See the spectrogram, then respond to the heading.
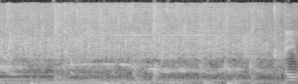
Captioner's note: applause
